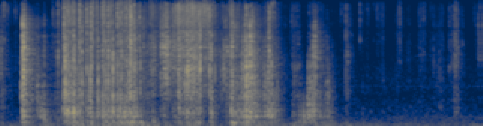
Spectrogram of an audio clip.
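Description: A deck of tarot cards is shuffled in a rapid, dense flurry of riffling and slapping card noise that runs for about four seconds close to the mic, then thins into a few scattered taps and soft shuffles.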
